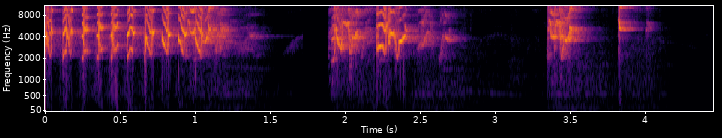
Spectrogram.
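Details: Lovebird lure call meant to make another lovebird ngekek: a quick burst of harsh ticking notes, then two shorter buzzy phrases and a brief final chirp.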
